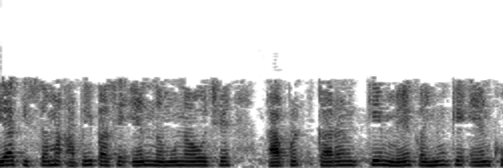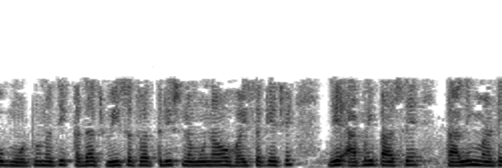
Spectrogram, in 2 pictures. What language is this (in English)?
Gujarati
